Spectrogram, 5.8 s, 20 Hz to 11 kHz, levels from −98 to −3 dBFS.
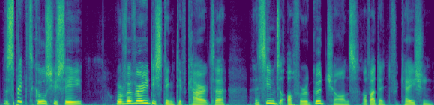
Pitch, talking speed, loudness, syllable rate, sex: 170 Hz, 195 wpm, -18 LUFS, 7.4 syllables/s, male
